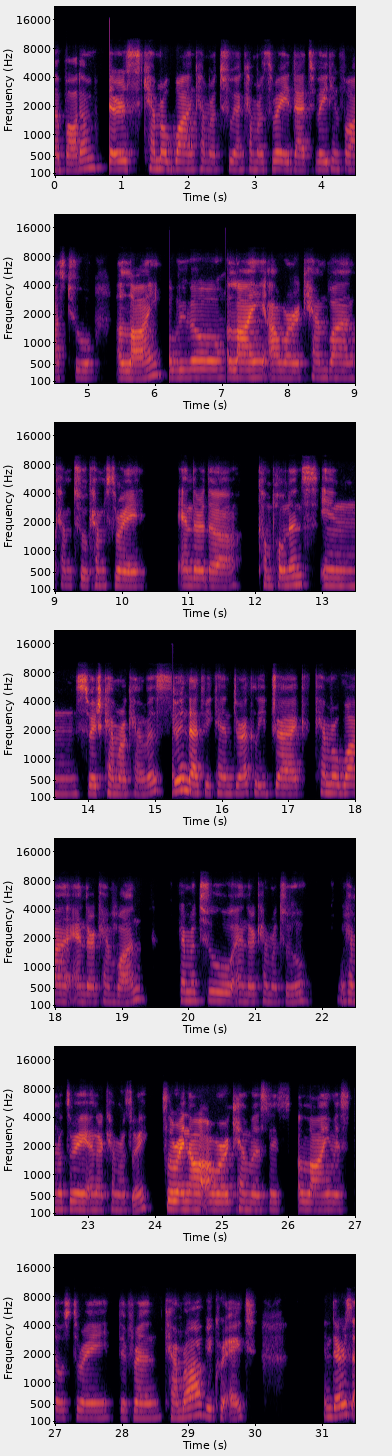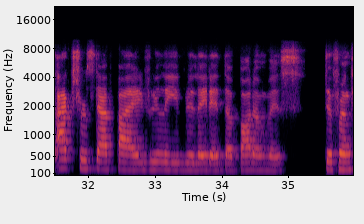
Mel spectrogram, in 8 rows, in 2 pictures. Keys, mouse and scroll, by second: 15.2-18.1 drag, 19.7-21.0 drag, 22.0-23.4 drag, 31.4 click.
